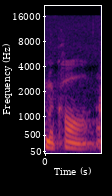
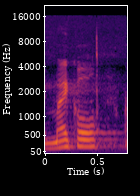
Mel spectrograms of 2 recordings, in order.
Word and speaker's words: Michal: I'm gonna pronounce it Michal because it's my little sister's name, and that's how we pronounce it. I know some of you guys will say Michael or Mikael or Michal, but we call her Michal, so I can't undo my brain.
